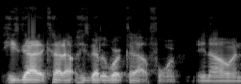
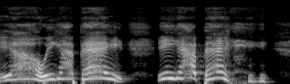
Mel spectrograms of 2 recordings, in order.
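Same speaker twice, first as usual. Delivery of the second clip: mock, very high, stretched-out celebratory yell; 4 dB louder than usual. Recalling the news that a player got paid, in a crosswalk, retelling own screaming. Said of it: "So I'm screaming".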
